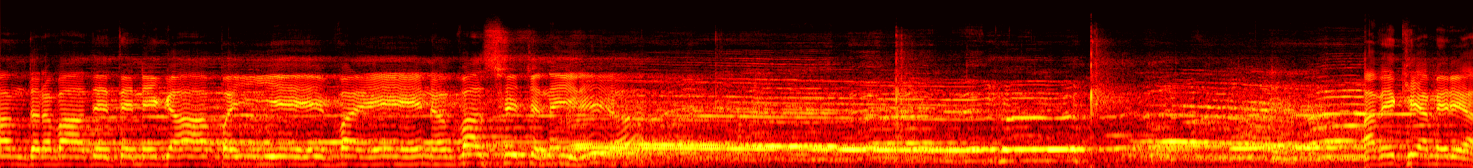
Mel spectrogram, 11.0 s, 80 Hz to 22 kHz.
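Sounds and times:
man chanting a long note: 0.0s - 4.9s.

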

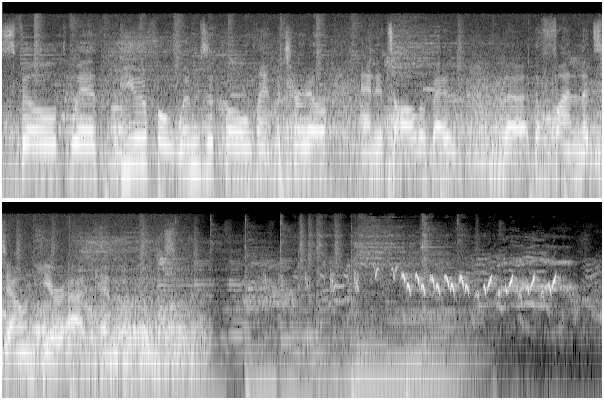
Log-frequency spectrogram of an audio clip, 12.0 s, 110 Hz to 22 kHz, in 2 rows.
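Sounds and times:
high bird chirps: 8.5s - 12.0s.

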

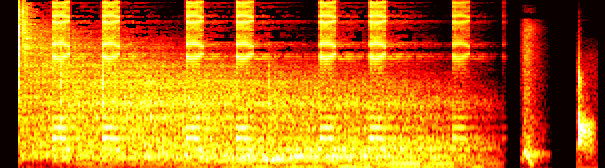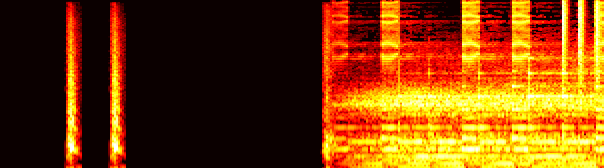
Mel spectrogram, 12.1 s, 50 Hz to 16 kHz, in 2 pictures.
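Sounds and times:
background music: 0.2s - 5.1s, 9.4s - 12.0s.

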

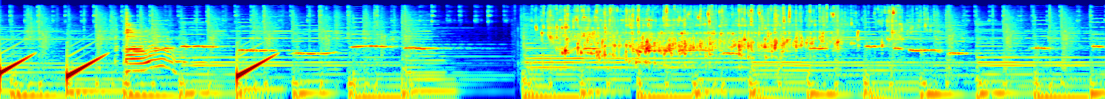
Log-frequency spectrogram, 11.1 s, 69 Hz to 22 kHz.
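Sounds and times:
music with bass and whistle melody: 0.0s - 11.0s
milk pouring into blender jar: 5.2s - 9.5s.

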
